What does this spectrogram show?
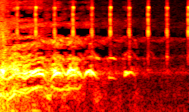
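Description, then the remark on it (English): A clock ticks in a quick, steady rhythm of crisp, high clicks, about five per second. Someone's laughter overlaps the start and fades, leaving the ticking alone. “Why am I saying look when it's a ticking we can hear?”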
